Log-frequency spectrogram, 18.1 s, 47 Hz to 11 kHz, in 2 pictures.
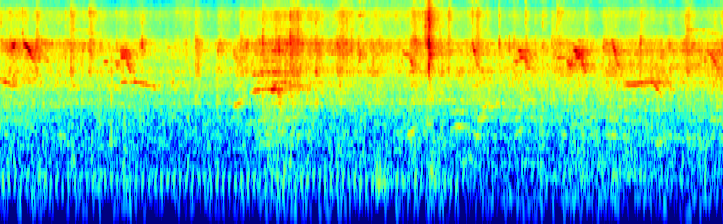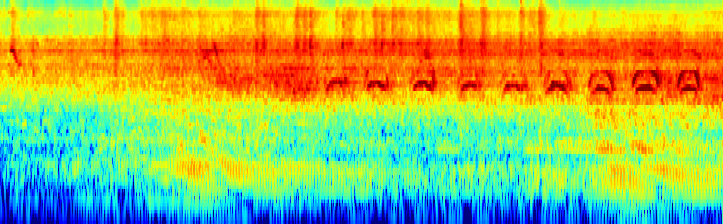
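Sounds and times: bird calling: 0.0 - 2.3, 6.4 - 9.4, 12.6 - 18.0.

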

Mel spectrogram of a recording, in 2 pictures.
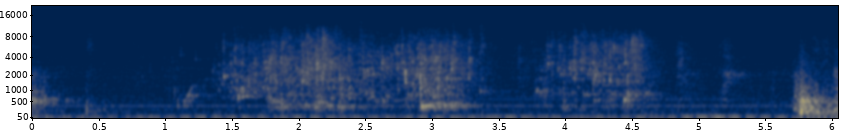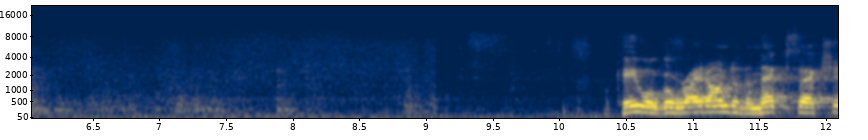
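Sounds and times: water sloshing and dripping: 1.0 - 5.0.

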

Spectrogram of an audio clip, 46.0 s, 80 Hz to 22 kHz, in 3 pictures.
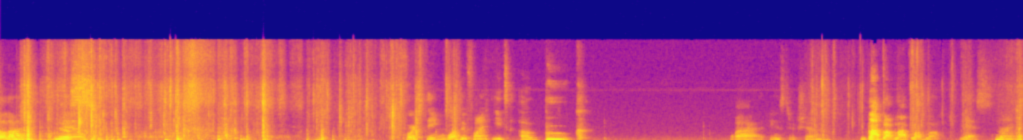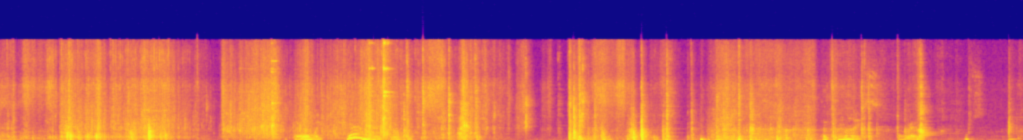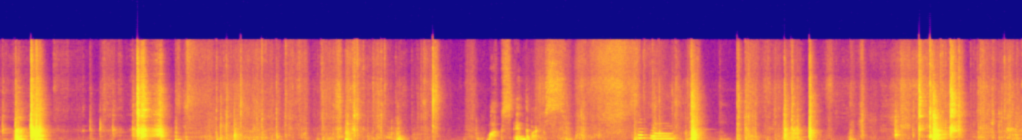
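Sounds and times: cardboard box rustling: 15.0 - 22.9.

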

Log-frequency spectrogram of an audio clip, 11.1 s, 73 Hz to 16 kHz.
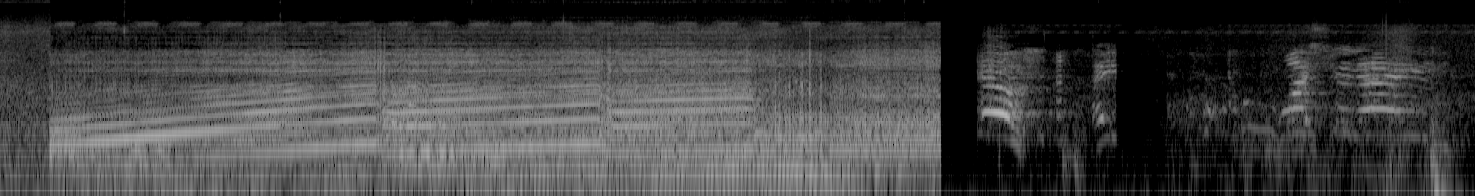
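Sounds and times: vehicle engine accelerating: 0.4 - 7.1.

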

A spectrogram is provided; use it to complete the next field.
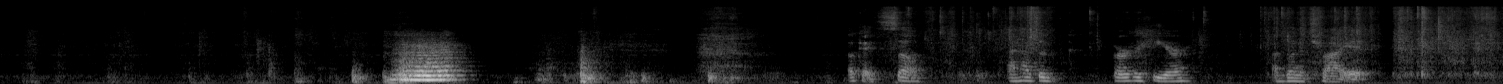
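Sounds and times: chair knocking: 3.6 - 4.8
chair scraping across floor: 3.8 - 6.3.

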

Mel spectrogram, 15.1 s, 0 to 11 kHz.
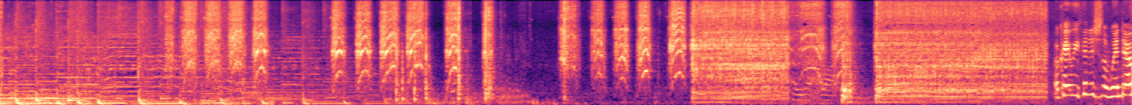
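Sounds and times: cordless drill whining: 4.4 - 6.2, 7.5 - 14.0.

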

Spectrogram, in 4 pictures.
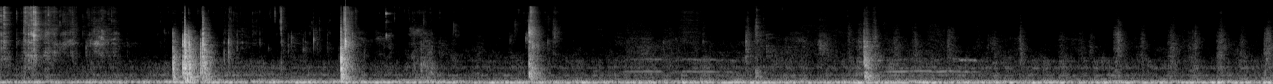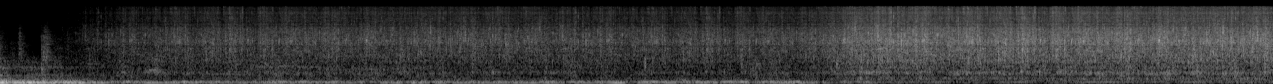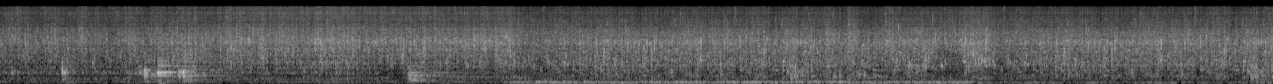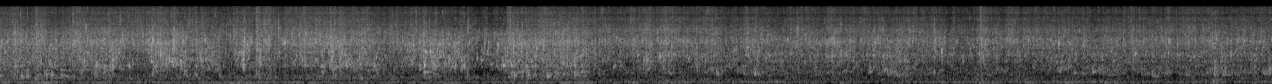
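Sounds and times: fountain water splashing over stone: 13.5 - 50.9.

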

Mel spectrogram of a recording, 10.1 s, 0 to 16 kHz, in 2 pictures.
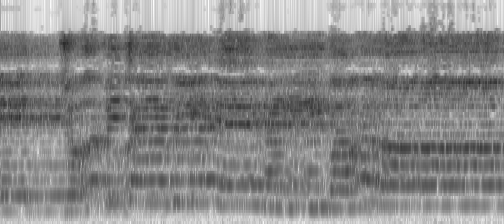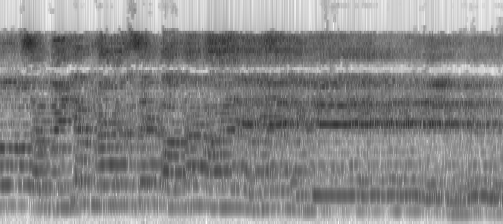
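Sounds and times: man singing unaccompanied: 0.0 - 10.0.

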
